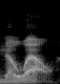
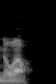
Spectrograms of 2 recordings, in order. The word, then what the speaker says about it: Noel: latest I'm back and forth between nol and Noel we've heard both I heard danne Brugler said Noel and I like to defer to what danne said has I think danne is the pronunciation Authority when it comes to the NFL draft so I'll go with that Iowa State's Jaylen Noel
